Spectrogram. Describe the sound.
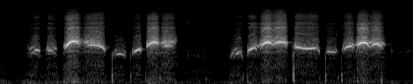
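A person whistles a bird-like song in two bursts of quick, warbling chirps and trills separated by a short pause, fairly loud with no talking.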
